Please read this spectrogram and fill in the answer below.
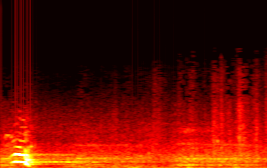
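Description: A Halden hound gives a single short, high yelp that falls in pitch, followed by faint rustling in the undergrowth.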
